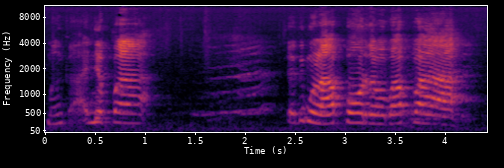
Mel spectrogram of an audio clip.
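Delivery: high, weepy, tearful crying voice. A resident reporting an inherited antique to the neighborhood head, crying. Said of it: "Kok nangis?".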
